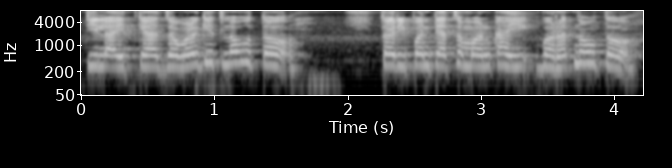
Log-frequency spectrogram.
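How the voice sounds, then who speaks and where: A woman narrating a romantic story in an emotional, expressive way. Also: sits high, moderate pace.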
